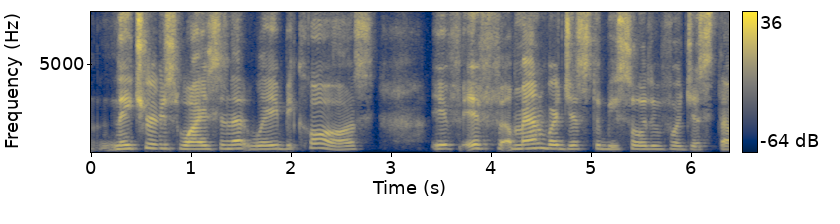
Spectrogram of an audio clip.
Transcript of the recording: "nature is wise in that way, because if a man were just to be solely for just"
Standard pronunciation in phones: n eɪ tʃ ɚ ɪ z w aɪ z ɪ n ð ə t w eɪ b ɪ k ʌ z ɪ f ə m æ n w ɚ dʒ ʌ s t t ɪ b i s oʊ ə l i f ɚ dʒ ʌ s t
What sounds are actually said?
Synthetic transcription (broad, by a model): n eɪ tʃ ɚ ɪ z w aɪ z ɪ n ð ə t w eɪ b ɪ k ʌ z ɪ f ə m æ n w ɚ dʒ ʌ s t t ɪ b i s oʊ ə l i f ɚ dʒ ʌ s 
